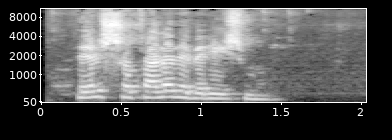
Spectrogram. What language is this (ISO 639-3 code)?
glg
